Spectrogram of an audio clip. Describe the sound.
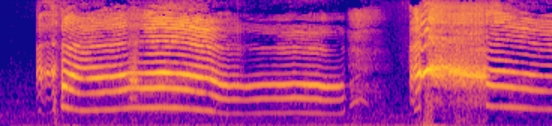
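A child screams and cries, torn from its mother's arms: a long, high, wavering wail, a brief break with a short whimper, then a second loud, harsh scream.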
